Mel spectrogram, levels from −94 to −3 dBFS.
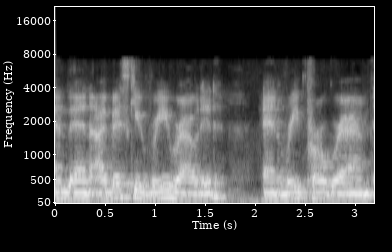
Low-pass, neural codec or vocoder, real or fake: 7.2 kHz; vocoder, 24 kHz, 100 mel bands, Vocos; fake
